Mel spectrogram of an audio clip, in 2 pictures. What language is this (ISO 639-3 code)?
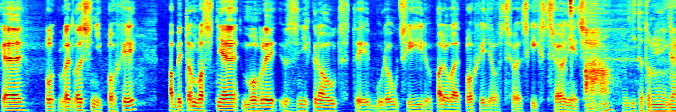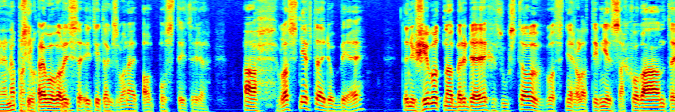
ces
